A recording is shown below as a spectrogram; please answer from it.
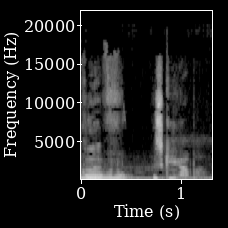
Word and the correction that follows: Kayaba: akahiko kayaba thank you yeah i say it terribly don't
